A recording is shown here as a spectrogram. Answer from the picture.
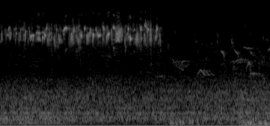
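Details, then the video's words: A singing European serin gives a two-second burst of very high, fizzing, jingling song, almost insect-like, then stops. Faint notes from other birds follow over soft background noise. "Verdecillo (Serinus serinus) cantando"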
